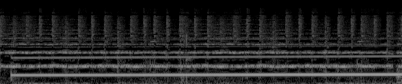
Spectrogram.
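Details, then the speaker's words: Defibtech Lifeline AED in a demonstration: after analyzing heart rhythm and advising a shock, a continuous steady charging tone with fast repeating chirps signals it is ready to shock. "analyzing heart rhythm do not touch the patient [Music] shock advised charging stand clear"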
